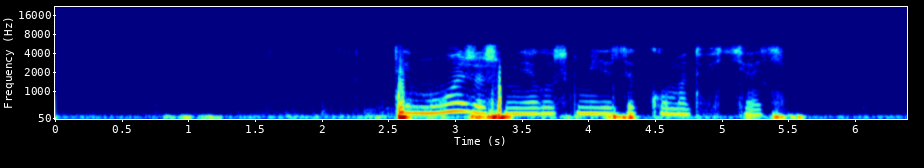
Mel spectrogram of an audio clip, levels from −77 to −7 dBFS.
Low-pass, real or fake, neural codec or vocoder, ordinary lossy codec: 5.4 kHz; real; none; none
